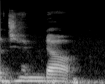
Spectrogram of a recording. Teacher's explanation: तो झंडे में क्या न की साउंड कैसे आ रही है? नाक से आ रही है ना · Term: अनुस्वार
